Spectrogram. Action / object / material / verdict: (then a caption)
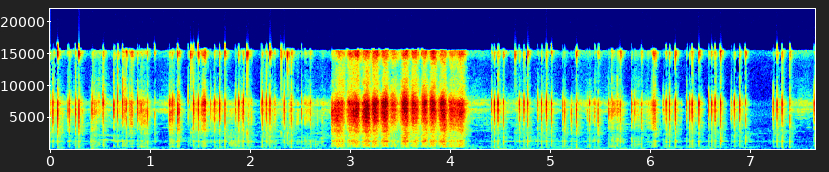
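scrape / coated canvas handbag / coated canvas / none. Long red nails scratch across the body of a cream-and-grey checkered coated canvas handbag with a leather strap and metal charm, lying flat. The result is a rapid run of dry, bright, crinkly scratches, with a louder, denser stretch of continuous scraping near the middle before the quick strokes return.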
